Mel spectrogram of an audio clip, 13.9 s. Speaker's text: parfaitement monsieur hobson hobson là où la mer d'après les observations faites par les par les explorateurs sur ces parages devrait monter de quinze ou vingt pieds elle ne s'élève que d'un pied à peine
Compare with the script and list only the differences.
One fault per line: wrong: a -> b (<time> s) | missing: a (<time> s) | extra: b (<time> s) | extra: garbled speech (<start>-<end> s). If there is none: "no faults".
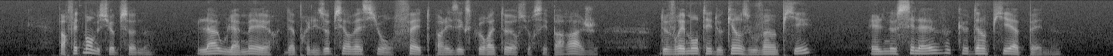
missing: hobson (1.9 s)
missing: par les (5.8 s)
